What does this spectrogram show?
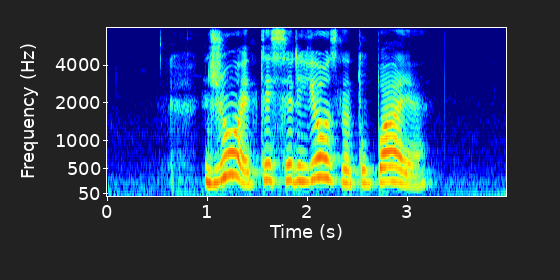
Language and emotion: Russian, angry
